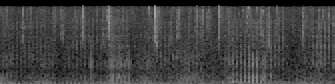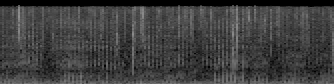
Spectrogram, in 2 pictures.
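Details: Domestic cat purring indoors beside a crackling fireplace: low rumbling purr that swells and fades with each breath, one stronger breath midway, with sharp pops and crackles of burning wood throughout.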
